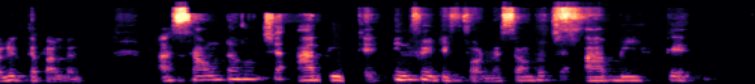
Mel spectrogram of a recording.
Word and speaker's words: habite: যে যাচ্ছি, এইচটাও ভাওয়েল, এইচটা হচ্ছে মিউট ভাওয়েল, সাইলেন্ট ভাওয়েল। হ্যাঁ, সো এটা হচ্ছে এইচ, মিউট হ্যাঁ, এবং এইচ এর উচ্চারণ অনেক সময় এর মতো হয়। এক্স্যাক্টলি। তাহলে এটা আপনার হচ্ছে like it doesn't go with like হাবিত না, ইটস আবিত, আবিত।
